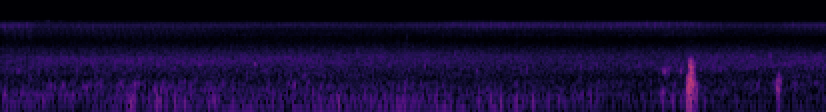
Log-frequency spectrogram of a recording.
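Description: Steady high-pitched chorus of summer insects in the trees, with a single dull thump near the end.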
